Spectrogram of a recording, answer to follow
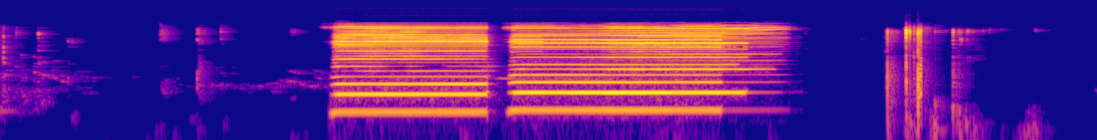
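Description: A melodica plays two held notes, C and then C-sharp a half step higher, to show what a sharp does. A few short clicks follow near the end.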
